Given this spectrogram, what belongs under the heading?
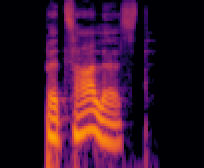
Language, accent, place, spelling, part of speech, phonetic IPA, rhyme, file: German, Germany, Berlin, bezahlest, verb, [bəˈt͡saːləst], -aːləst, De-bezahlest.ogg
- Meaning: second-person singular subjunctive I of bezahlen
